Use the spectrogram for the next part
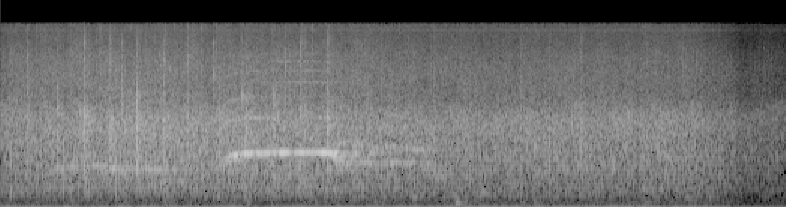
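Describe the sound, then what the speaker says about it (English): Steady applause from an audience at a school mariachi program event honoring a scholarship recipient, continuous clapping that swells briefly in the middle and then fades gently toward the end. "Can we give one more round of applause"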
